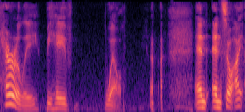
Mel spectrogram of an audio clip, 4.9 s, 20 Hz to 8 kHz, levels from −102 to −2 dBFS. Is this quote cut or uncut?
uncut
